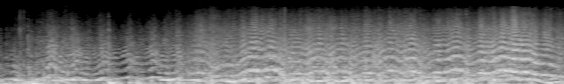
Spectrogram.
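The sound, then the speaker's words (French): Continuous insect wing buzzing, a fly, a mosquito and a bumblebee, with wavering harmonic drones that shift in pitch, fairly loud, and no voices. The note comes from how fast the wings beat: the large bumblebee beats its wings slowly, giving a low tone, while the fly beats faster. “Ah oui, on entend la mouche, le moustique et le bourdon.”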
